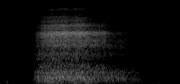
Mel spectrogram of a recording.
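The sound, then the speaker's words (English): One slow, deep breath during a guided breathing exercise, heard as a soft, airy rush lasting about a second, on its own with no talk. “Let's take a moment right now and just breathe. Breathe in. Breathe out. Breathe in.”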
